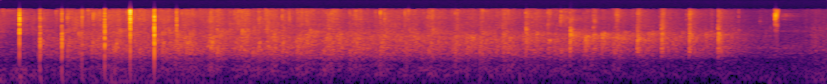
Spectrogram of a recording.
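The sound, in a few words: audience applause for panel coming on stage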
